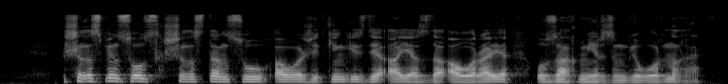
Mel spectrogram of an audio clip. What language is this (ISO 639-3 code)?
kaz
